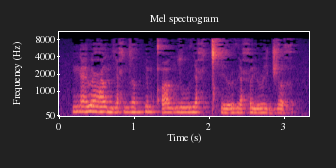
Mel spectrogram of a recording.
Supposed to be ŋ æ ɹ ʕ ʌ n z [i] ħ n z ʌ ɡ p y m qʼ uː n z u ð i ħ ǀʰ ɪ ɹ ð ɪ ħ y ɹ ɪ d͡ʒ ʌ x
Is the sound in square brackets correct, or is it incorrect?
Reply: correct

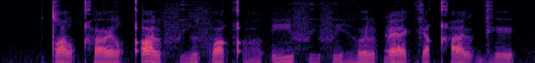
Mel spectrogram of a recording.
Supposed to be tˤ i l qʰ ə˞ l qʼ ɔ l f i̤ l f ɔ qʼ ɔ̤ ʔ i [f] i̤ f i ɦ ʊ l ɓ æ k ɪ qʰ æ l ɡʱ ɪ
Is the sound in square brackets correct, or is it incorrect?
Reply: correct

